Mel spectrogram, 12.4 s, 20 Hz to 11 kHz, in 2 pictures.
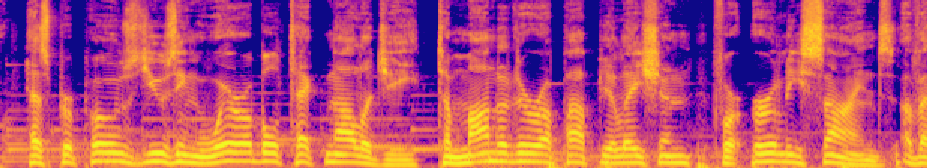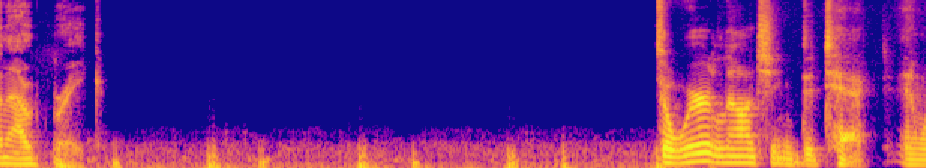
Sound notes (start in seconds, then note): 8.4 heart beating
